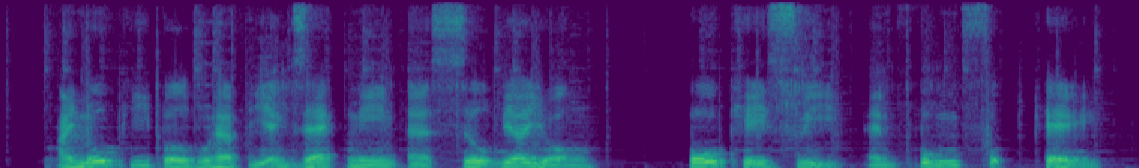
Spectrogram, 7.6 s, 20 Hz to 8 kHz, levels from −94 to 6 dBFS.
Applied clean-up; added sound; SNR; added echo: neural mask model RNNoise.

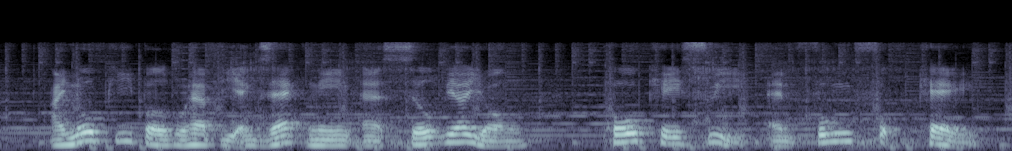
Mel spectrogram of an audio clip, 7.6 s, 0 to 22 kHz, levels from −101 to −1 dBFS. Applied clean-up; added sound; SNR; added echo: none; Piano / Organ + Accelerating, revving, vroom; 18 dB; none.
